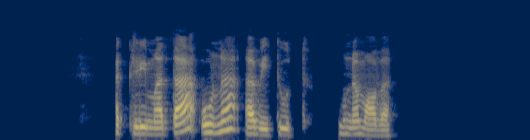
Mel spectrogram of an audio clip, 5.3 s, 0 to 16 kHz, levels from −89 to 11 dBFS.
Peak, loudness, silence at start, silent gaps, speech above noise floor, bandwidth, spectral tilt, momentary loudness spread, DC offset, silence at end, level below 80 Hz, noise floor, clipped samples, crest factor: -2 dBFS; -19 LUFS; 1.15 s; 2.96-3.02 s, 3.14-3.39 s; over 72 dB; 6.2 kHz; -7 dB/octave; 14 LU; under 0.1%; 1.4 s; -66 dBFS; under -90 dBFS; under 0.1%; 20 dB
